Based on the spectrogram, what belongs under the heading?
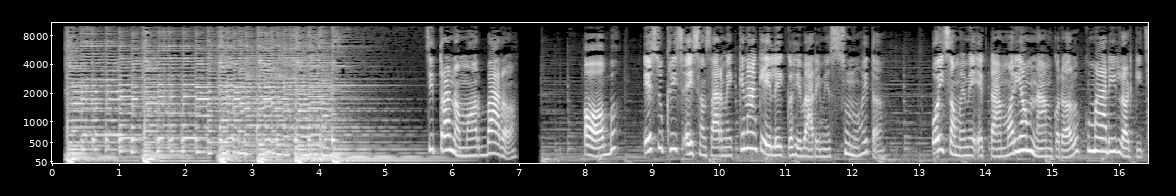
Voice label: maithili thetiya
